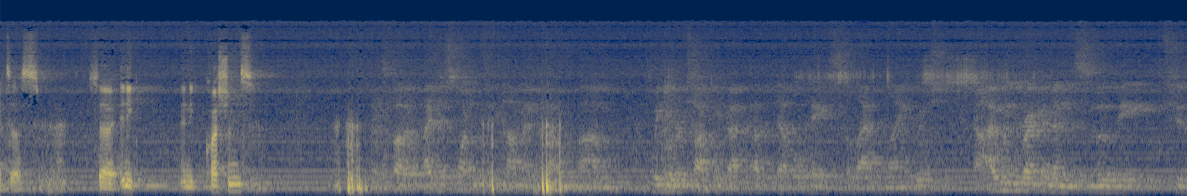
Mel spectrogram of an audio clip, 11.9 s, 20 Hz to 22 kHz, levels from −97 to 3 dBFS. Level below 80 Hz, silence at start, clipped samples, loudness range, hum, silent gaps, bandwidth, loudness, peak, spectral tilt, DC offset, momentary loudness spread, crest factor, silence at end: -74 dBFS; 0 s; under 0.1%; 12 LU; none; none; 14.5 kHz; -29 LUFS; -2 dBFS; -5 dB/octave; under 0.1%; 18 LU; 28 dB; 0 s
